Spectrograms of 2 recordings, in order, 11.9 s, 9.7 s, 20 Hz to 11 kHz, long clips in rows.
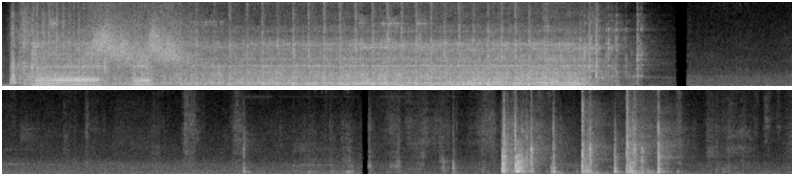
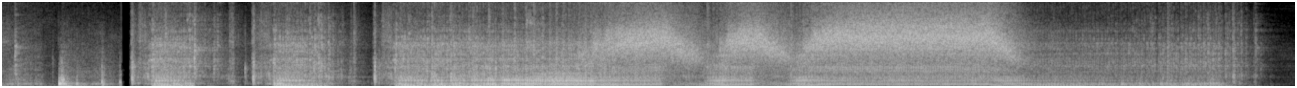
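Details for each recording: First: STIHL FS45C trimmer unused about 6 years, after carb clean, carb kit, new primer, fuel filter and fresh fuel: screams up to steady, even high revs with no stumbling, then shuts off cleanly; runs like new. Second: Stihl FS45C trimmer unused about 5–6 years, fire and compression good, primed with two-cycle fuel: several pulls, catches and revs high about three seconds then sags and dies once primer burns off; won't pull fuel, carburetor fault.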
